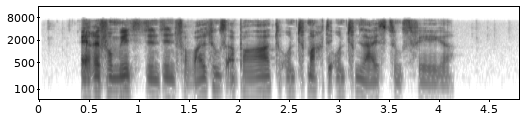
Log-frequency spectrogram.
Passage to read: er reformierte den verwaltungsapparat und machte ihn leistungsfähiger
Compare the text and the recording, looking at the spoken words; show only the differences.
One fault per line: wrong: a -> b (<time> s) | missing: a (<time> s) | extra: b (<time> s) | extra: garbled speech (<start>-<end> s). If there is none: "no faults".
extra: den (1.2 s)
wrong: ihn -> und (2.9 s)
